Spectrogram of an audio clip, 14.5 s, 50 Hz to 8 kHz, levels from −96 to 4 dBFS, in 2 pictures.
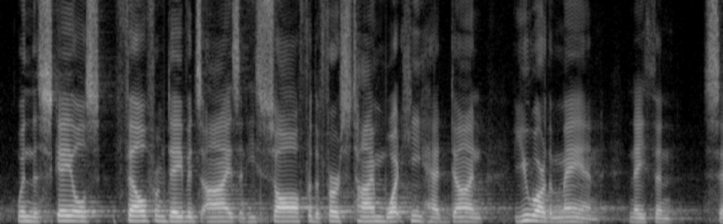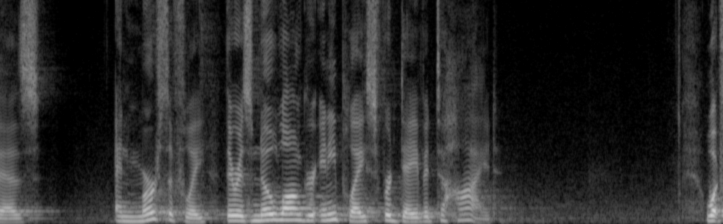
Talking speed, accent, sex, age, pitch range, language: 155 wpm, American, male, 40-59, 155-190 Hz, English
